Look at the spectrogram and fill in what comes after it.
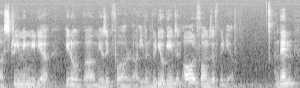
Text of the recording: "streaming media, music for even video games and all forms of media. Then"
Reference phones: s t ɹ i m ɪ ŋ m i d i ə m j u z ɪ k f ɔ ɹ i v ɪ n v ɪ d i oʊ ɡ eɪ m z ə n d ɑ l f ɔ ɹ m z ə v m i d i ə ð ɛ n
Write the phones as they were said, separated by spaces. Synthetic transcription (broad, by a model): s t ɹ i m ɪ ŋ m i d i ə m j u z ɪ k f ɔ ɹ i v ɪ n v ɪ d i oʊ ɡ eɪ m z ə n ɑ l f ɔ ɹ m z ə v m i d i ə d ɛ n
